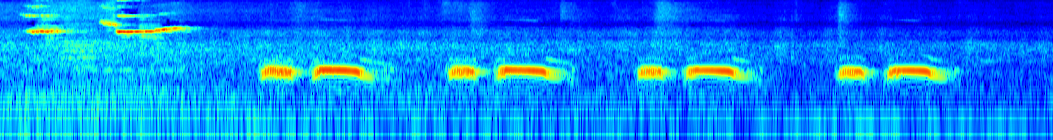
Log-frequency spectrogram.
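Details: Spotted dove used as a lure for trapping birds in the jungle, giving a loud, low cooing phrase of a short note and a longer falling coo, repeated four times about once a second, with faint high chirps at the start.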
